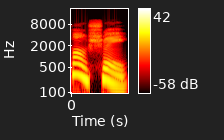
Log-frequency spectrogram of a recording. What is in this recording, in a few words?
"baoshui", Taiwan Chinese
